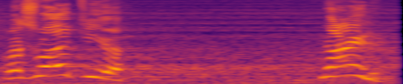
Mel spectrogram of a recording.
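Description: A woman's voice: very high voice, takes it slowly. A woman playing a panicked person screaming during an attack in a radio drama. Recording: noisy scene with long reverb.

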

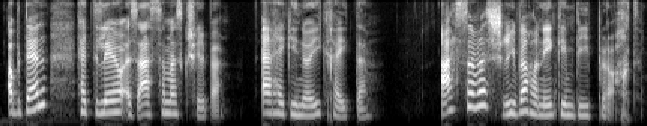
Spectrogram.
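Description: A plucky young schoolgirl sleuth played by a woman tells her story in a children's radio detective play. She has a Swiss accent and a middling-to-high voice, and thinks aloud in an expressive, colloquial way, curious and cheeky. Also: moderate pace, natural voice. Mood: confiding, annoyed. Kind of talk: children's radio detective play, first-person narration and dialogue.

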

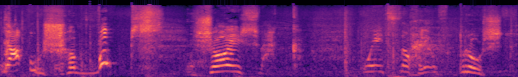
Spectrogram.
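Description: A woman's voice: sits high, expressive, a little slow, a crowd in the background. An actress playing a mothering, slightly eerie old mountain woman with Swiss German speech in a radio play, coaxing and fussing. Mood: coaxing, motherly. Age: older. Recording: loud music behind the voice. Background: music.

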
